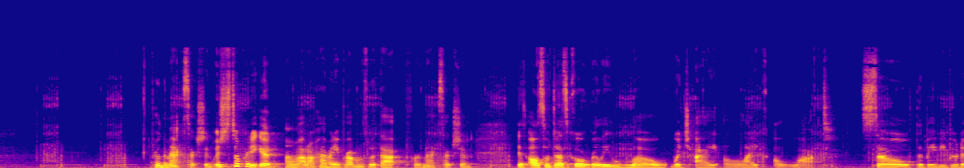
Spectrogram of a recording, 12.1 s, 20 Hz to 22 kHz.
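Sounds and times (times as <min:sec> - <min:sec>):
breast pump humming: 0:00.0 - 0:12.0.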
